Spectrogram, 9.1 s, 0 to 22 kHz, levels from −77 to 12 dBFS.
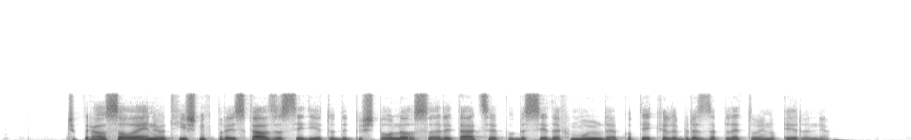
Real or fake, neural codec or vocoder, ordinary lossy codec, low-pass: fake; codec, 16 kHz, 0.5 kbps, FunCodec, trained on LibriTTS, 25 frames a second; none; 7.2 kHz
